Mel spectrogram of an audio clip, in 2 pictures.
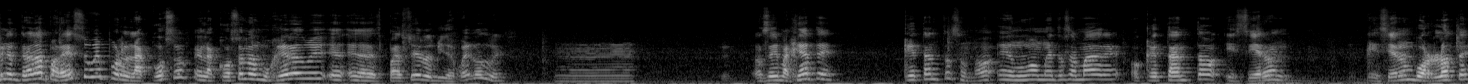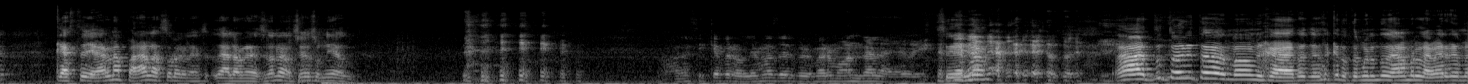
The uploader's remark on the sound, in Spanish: En este capitulo mal grabado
